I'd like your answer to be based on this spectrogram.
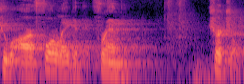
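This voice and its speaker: At a very slow pace, a man talks at medium pitch, with noticeable background noise and audible room echo. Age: 80s+. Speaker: Harvard alumnus and son of war casualty. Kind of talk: memorial speech. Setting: church.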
